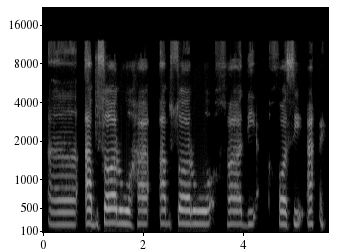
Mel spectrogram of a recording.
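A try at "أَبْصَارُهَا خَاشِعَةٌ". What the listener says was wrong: Absoruha Jangan pakai wa. Absoruha khosyiah.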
